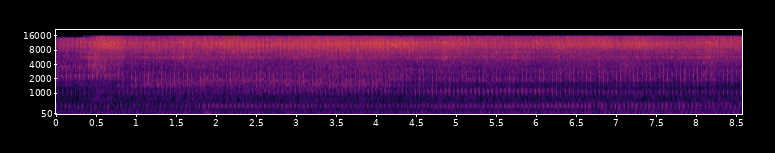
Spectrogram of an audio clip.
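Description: Miniature grinding mill, belt-driven by the small motor in a model engine, running steadily as it grinds dried red chillies into flakes. It gets a little louder about half a second in.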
